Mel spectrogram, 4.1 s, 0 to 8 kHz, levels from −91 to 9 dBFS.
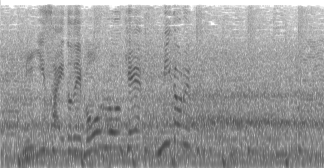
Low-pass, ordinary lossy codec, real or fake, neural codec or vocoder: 7.2 kHz; MP3, 48 kbps; real; none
